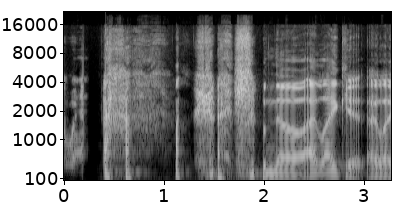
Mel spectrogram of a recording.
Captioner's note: laughter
